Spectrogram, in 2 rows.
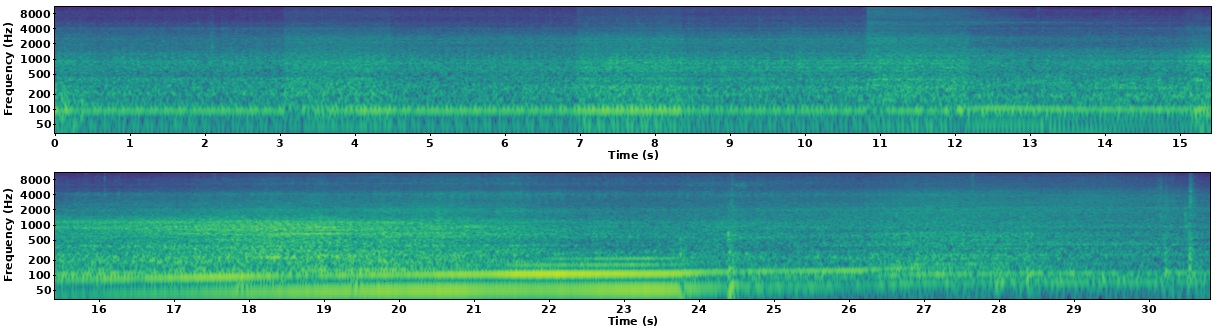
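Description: Diesel engine of the Asa Kaigan Railway ASA-300 railcar No. 301 running at idle. About halfway through it revs up and grows louder as the railcar pulls away, then drops back near the end.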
